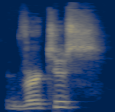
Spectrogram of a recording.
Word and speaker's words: virtus: The correct way of pronouncing this, Pat, is virtus.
